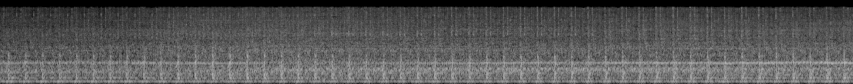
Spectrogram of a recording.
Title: Engine knock 2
